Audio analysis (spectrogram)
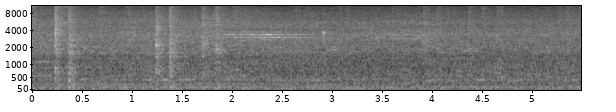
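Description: The Shalimar Express rolls along the rails with a steady rumble and intermittent clicks and clanks from the carriage. A voice talks over the train noise.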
